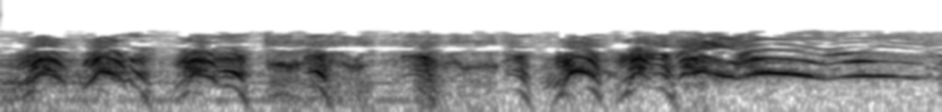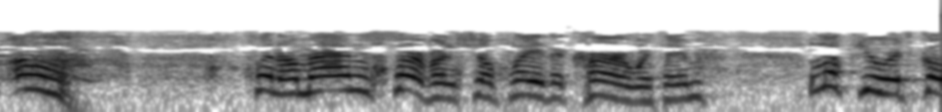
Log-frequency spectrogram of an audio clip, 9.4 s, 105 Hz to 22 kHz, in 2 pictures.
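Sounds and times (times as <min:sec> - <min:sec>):
dog yelping barks: 0:00.1 - 0:03.8
dog wavering whimper: 0:00.1 - 0:05.8
speech: 0:06.0 - 0:09.4.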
